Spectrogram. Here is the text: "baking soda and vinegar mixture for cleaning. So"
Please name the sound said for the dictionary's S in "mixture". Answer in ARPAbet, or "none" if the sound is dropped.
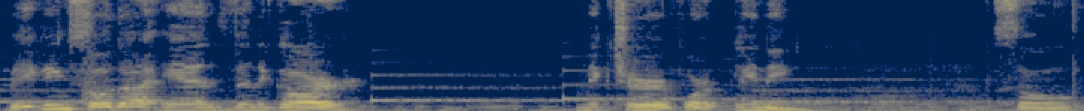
none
